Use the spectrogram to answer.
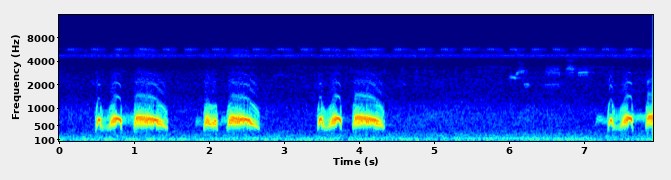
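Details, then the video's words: Spotted dove decoy used in trapping, repeating a coo-coo-croo phrase three times with a pause before a fourth begins; two clipped notes lead into a longer, slurred, falling coo. "The Sound Of Spotted Dove is good"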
